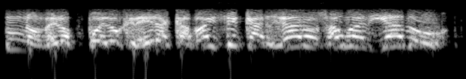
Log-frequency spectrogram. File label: player killed ally, mood high, speech; War Thunder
